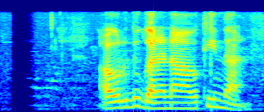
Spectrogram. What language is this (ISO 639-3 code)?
sin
